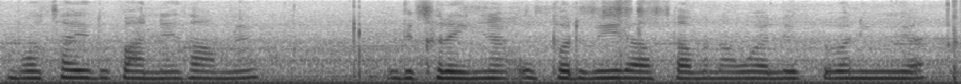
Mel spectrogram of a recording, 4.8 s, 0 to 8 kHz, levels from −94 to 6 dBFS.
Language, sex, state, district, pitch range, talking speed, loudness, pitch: Hindi, female, Punjab, Pathankot, 225-235 Hz, 210 wpm, -15 LUFS, 230 Hz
